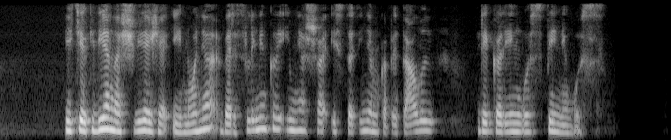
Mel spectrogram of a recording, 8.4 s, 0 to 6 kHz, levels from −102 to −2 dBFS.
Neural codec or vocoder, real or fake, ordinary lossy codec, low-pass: codec, 16 kHz, 2 kbps, FunCodec, trained on LibriTTS, 25 frames a second; fake; MP3, 48 kbps; 5.4 kHz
